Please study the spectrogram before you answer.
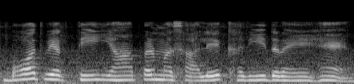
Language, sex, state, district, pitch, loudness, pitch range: Hindi, female, Gujarat, Gandhinagar, 200 Hz, -15 LUFS, 190-215 Hz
